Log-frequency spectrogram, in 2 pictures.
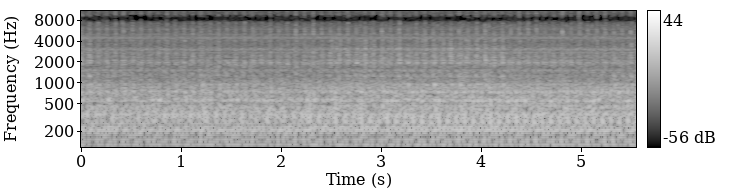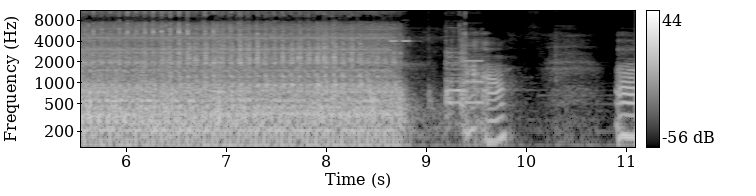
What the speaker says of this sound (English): gonna go ahead and stitch this zipper in place. And it does like a, I guess kind of like a triple stitch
